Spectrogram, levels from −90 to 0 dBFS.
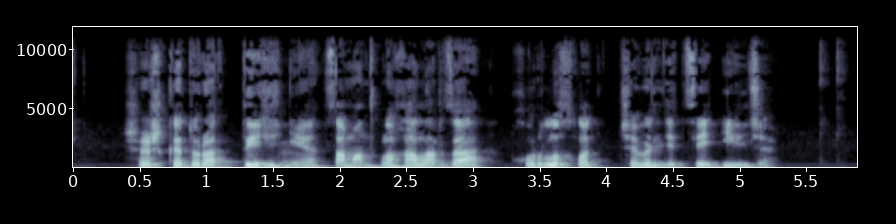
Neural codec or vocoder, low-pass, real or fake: none; 10.8 kHz; real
